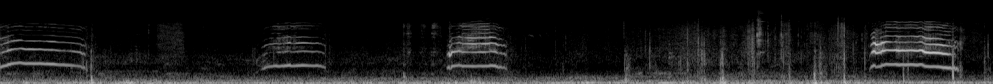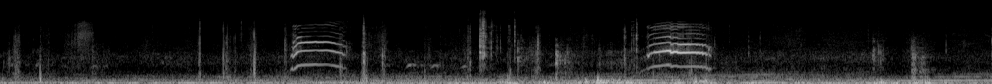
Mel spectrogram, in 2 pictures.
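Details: Orange tabby stray cat "talking" in cat language while rubbing against a person, filmed outdoors on a GoPro; six clear arched meows spaced two to four seconds apart over low rumbling background noise and clicks.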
